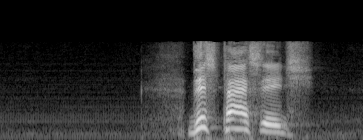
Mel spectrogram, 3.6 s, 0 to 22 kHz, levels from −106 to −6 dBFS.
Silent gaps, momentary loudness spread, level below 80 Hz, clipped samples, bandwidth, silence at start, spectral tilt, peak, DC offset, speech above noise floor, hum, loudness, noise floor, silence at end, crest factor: none; 14 LU; -64 dBFS; under 0.1%; 7.6 kHz; 1.9 s; -3.5 dB/octave; -10 dBFS; under 0.1%; 45 dB; 60 Hz at -60 dBFS; -26 LUFS; -71 dBFS; 0.55 s; 20 dB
